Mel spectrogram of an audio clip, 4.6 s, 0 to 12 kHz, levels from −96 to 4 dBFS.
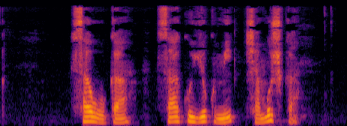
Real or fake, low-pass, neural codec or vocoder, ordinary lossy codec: real; 9.9 kHz; none; AAC, 64 kbps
